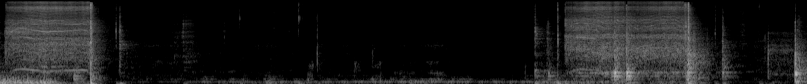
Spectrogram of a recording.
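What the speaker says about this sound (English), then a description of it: "So I've got that screwdriver torque setting down to very low" A power screwdriver set to low torque drives screws into a computer power supply, giving two loud whirring bursts at the start and near the end with quiet handling clicks between.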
